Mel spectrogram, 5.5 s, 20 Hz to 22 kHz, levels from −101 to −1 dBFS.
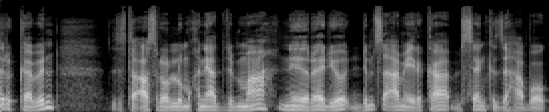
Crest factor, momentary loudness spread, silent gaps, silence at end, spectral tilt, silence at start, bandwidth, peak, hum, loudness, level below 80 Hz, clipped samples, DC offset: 20 dB; 6 LU; none; 0.05 s; -5 dB/octave; 0 s; 17.5 kHz; -10 dBFS; none; -29 LUFS; -72 dBFS; under 0.1%; under 0.1%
